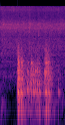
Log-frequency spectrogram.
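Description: Garlic and ginger dropped into hot melted butter in a pan, producing a sudden close sizzle with a second spattering burst shortly after, then a steady frying hiss.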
